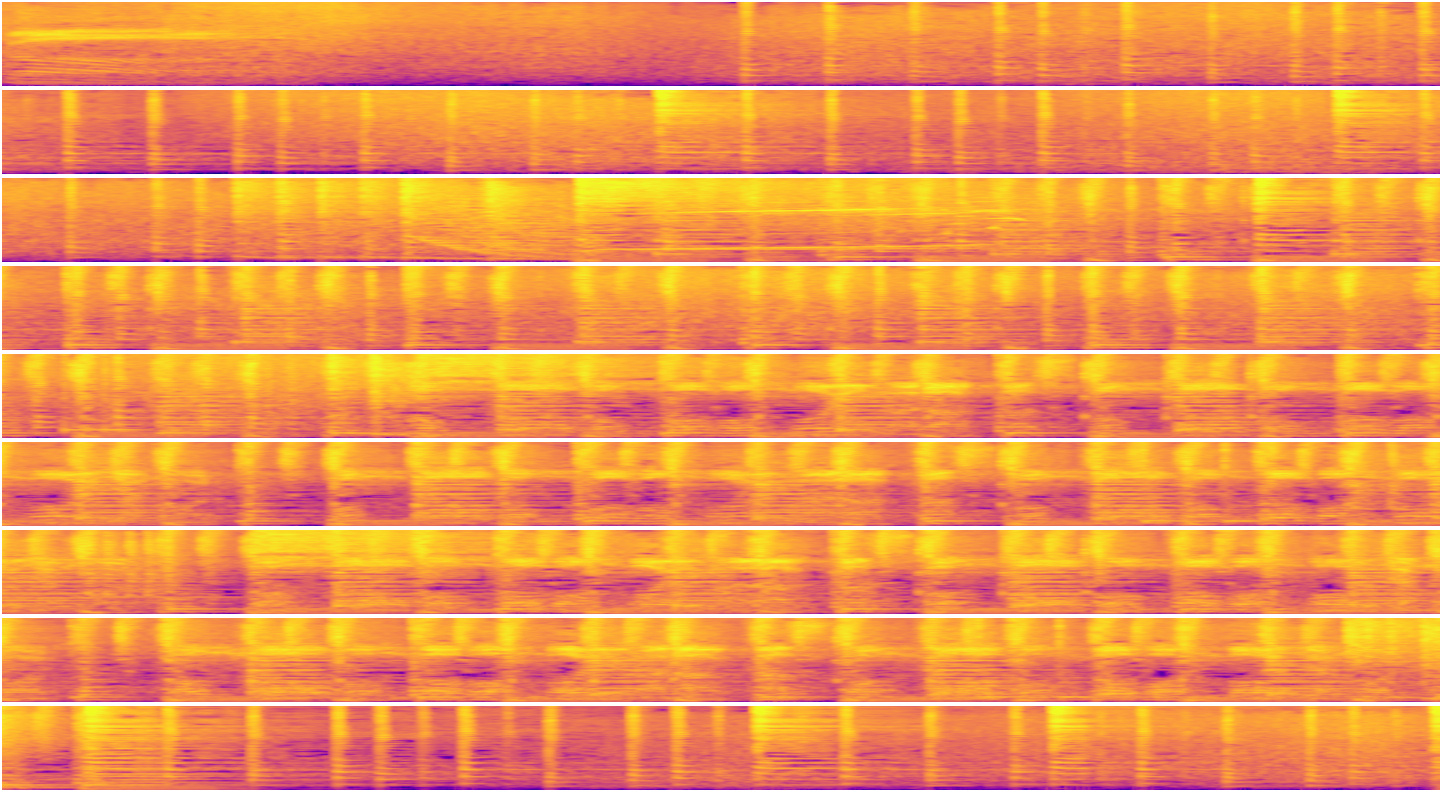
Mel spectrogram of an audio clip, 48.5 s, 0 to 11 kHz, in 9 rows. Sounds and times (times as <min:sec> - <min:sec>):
Drum kit: 0:11.7 - 0:24.0, 0:31.4 - 0:34.1.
